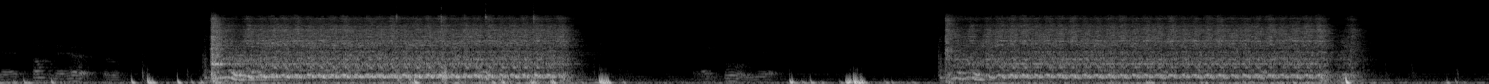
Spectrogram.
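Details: 1966 Ford Thunderbird after coolant system refurbishment, new plugs, wires and coil pack, fuel filter filling: two long cranking bursts of several seconds with steady starter whir before it catches; slow start, fuel delivery suspected.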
